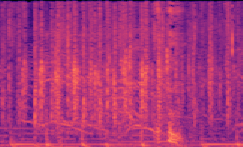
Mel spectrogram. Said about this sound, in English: That applause is like this. Yeah. Well, it's the guys, production assistants, janitors, everybody they could get in to come into the studio.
